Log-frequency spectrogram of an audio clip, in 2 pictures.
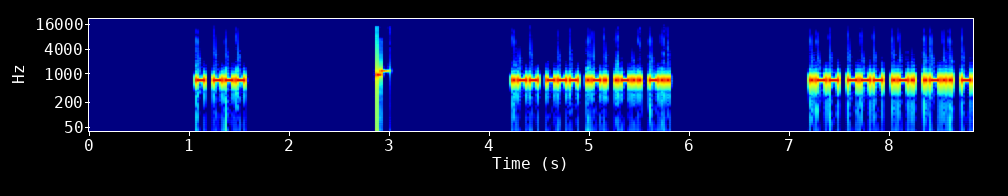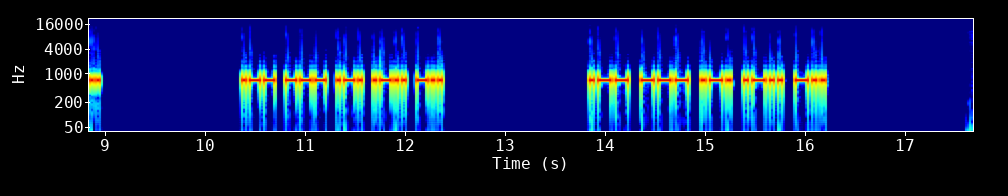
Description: Morse code, heard as a keyed tone, about 36 wpm, 700 Hz. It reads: TO WORLD WORLD WORLD WORLD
